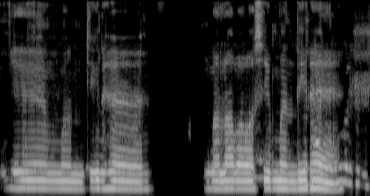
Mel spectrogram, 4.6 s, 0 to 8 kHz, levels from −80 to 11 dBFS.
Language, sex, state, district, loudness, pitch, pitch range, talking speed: Hindi, male, Jharkhand, Sahebganj, -18 LUFS, 120 Hz, 120-125 Hz, 105 wpm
